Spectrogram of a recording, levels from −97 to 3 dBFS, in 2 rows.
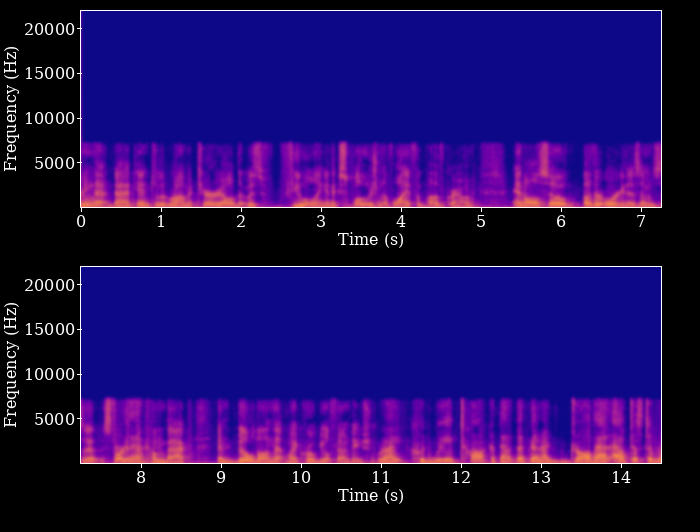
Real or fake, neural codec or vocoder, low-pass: fake; codec, 16 kHz, 2 kbps, FreqCodec, smaller model; 7.2 kHz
